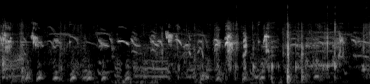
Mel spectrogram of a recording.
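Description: An Arabian breed hen clucks repeatedly in short, busy bursts, with other chicken calls mixed in nearby.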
